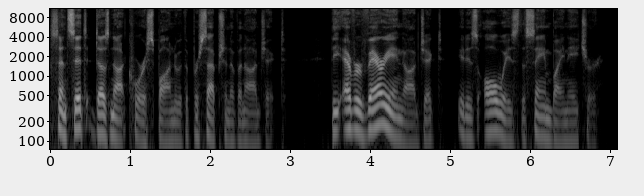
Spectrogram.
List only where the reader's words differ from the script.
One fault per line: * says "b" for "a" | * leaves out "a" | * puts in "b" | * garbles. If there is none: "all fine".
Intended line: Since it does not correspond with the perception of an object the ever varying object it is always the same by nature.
all fine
